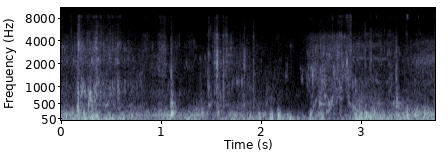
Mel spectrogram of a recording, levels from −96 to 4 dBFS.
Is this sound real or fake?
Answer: real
